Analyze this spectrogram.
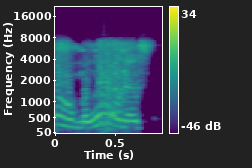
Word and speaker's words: Malonis: That's why I know I can remember it too, Malonis, because it almost rhymes with Balonis.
